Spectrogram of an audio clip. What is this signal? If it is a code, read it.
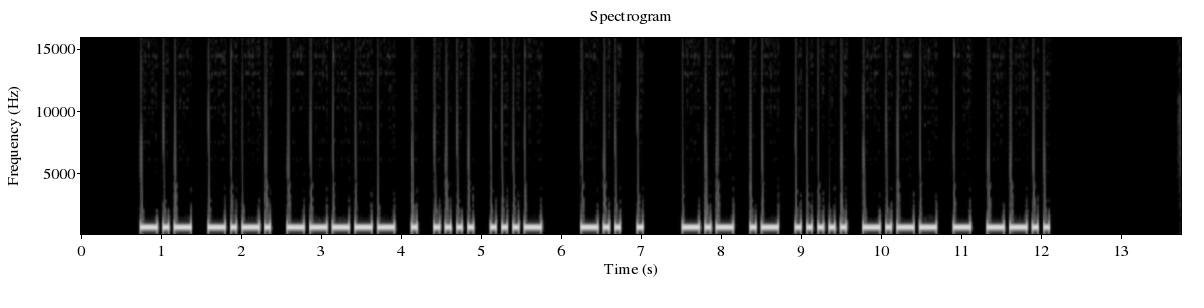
Morse code, heard as a keyed tone, about 17 wpm, 700 Hz. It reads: KC0EHV DE KA5YTZ
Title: USA Callsign DE Callsign - 6 Characters - 17wpm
